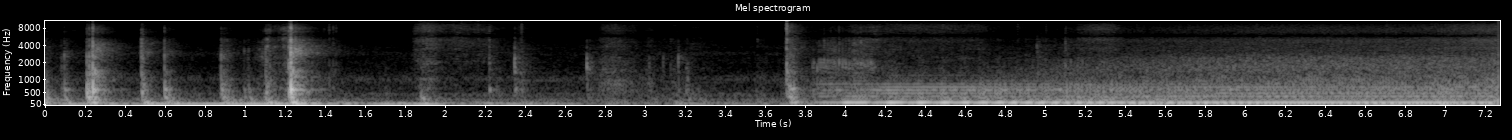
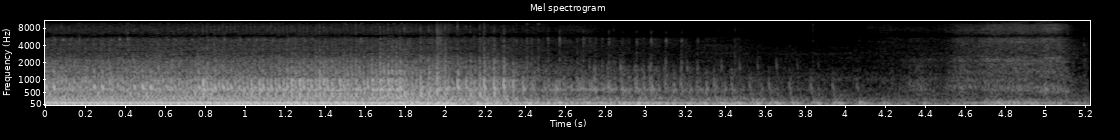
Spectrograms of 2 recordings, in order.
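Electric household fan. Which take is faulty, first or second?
second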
